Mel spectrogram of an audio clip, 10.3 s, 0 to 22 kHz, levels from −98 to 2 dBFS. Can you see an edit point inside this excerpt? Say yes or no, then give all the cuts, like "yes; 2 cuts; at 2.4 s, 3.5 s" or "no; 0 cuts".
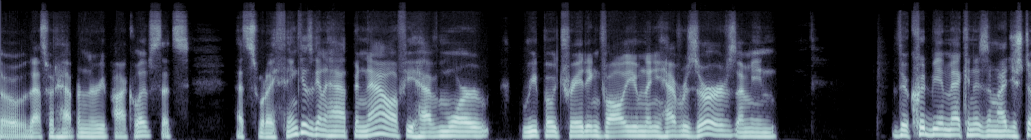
no; 0 cuts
